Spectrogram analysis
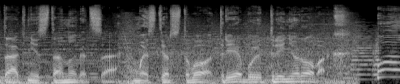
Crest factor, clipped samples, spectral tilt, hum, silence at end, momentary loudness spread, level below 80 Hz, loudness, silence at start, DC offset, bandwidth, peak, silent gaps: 12 dB; under 0.1%; -4.5 dB/octave; none; 0 s; 4 LU; -30 dBFS; -17 LUFS; 0 s; 0.2%; 17.5 kHz; -4 dBFS; none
